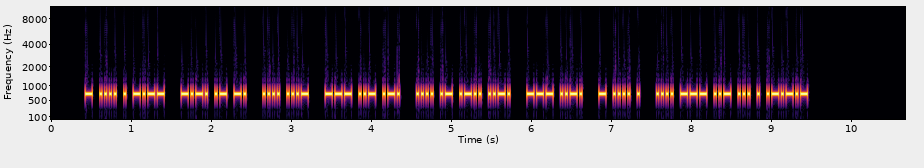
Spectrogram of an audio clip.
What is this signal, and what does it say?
Morse code, heard as a keyed tone, about 40 wpm, 700 Hz. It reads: THEY CAN HV OUR HALF OF THE HOUSE.
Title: Sentences from Top 400 Words and Abbreviations 40wpm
